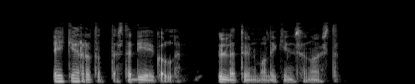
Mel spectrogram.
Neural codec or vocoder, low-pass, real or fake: none; 7.2 kHz; real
